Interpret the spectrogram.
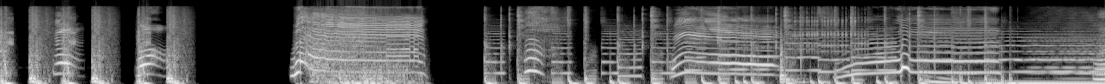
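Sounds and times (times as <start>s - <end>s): cartoon character yelling: 2.9s - 4.3s, 6.7s - 7.8s, 8.4s - 10.0s.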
